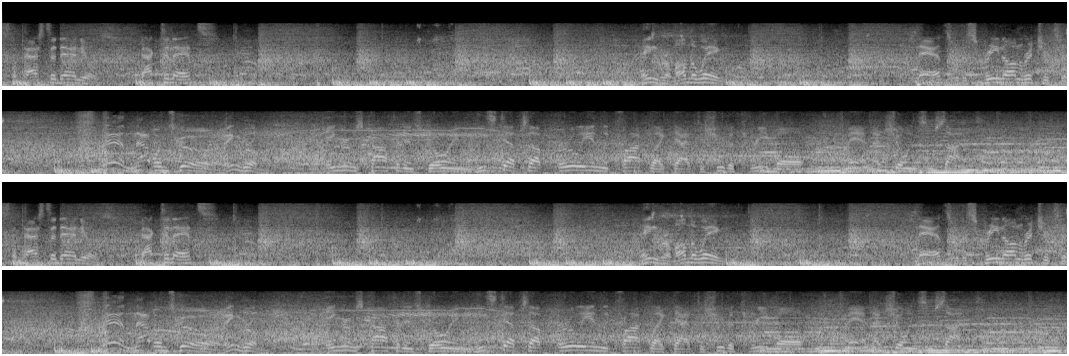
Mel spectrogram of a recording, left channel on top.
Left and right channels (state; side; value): normal; both; correlation 0.74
